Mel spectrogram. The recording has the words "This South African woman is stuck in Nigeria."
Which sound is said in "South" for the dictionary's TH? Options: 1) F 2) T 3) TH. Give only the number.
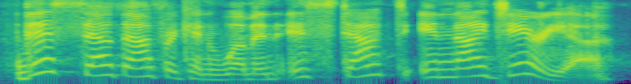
3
